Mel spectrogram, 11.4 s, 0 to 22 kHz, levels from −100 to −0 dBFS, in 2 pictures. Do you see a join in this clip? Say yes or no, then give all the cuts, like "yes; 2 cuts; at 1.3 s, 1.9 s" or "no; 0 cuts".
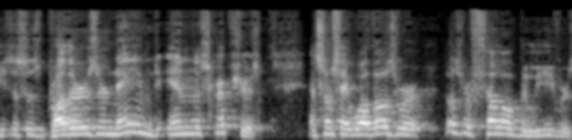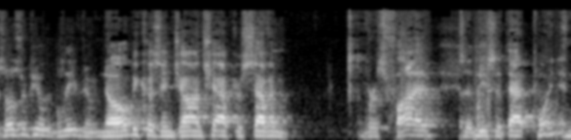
yes; 1 cut; at 10.3 s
